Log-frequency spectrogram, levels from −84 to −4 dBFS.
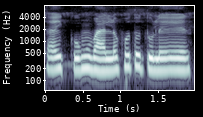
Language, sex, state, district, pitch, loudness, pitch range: Chakma, female, Tripura, Dhalai, 185 Hz, -14 LUFS, 185-200 Hz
